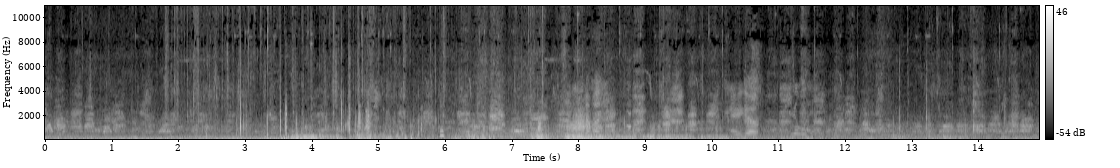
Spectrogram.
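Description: Two leashed dogs playing, with scuffling and a couple of short, high whines about ten and a half seconds in.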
